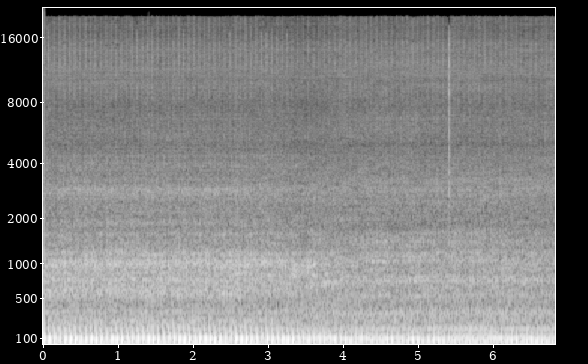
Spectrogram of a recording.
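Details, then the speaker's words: Tigra 150 scooter after replacing camshaft, valve rocker arms, cam chain, guide and tensioner to cure metallic tapping: even, steady low putter about three to four beats a second, no metallic tapping; quiet normal idle. "现在声音都正常了，那个金属的敲击声，那个声音现在都没听到。现在引擎声变很安静。"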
